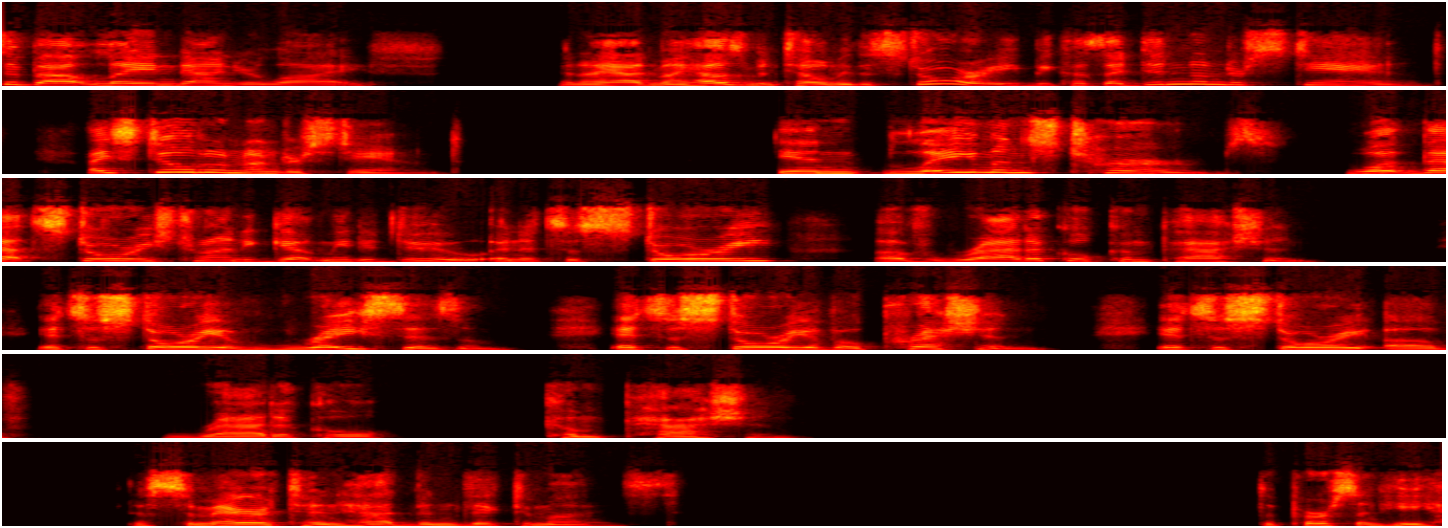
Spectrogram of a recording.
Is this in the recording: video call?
yes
